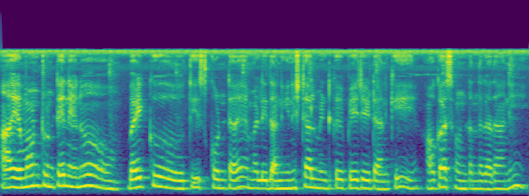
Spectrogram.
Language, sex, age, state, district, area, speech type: Telugu, male, 45-60, Andhra Pradesh, Guntur, urban, spontaneous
